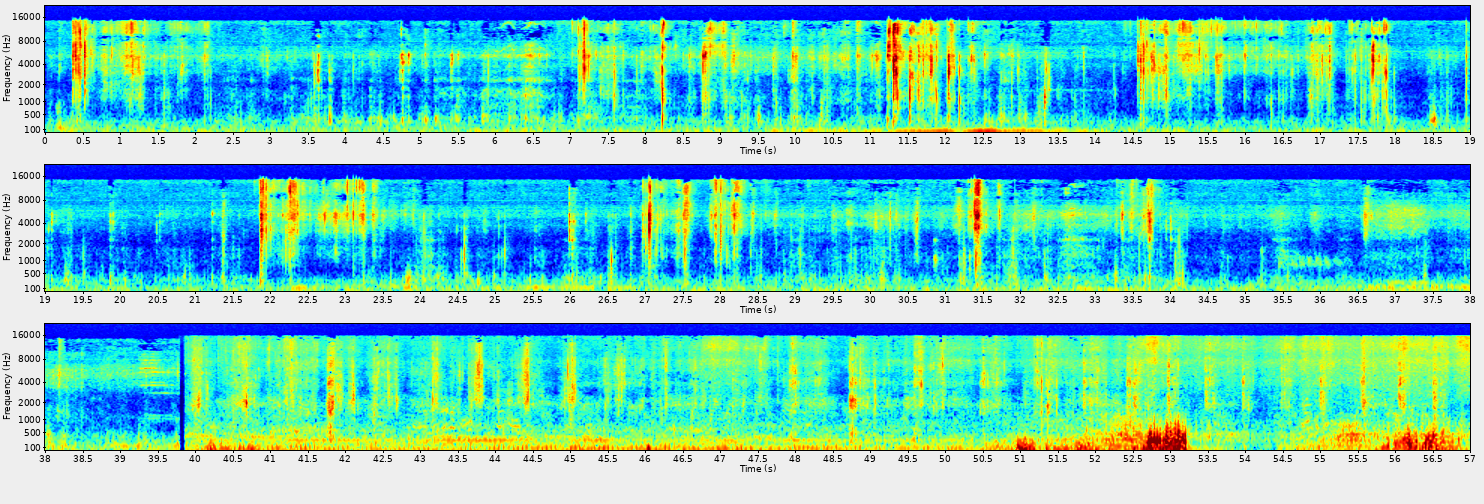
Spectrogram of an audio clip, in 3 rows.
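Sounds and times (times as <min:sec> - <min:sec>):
biting and chewing marshmallow: 0:00.0 - 0:39.2, 0:39.8 - 0:56.8.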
